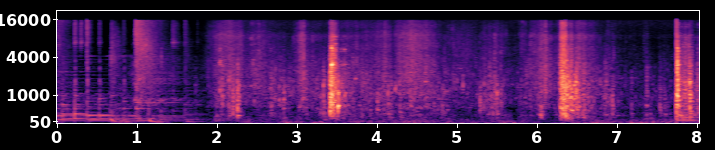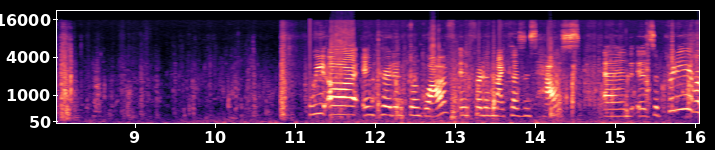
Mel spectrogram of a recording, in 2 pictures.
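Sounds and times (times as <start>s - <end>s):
bags dropping into dinghy thumps: 1.8s - 8.7s.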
